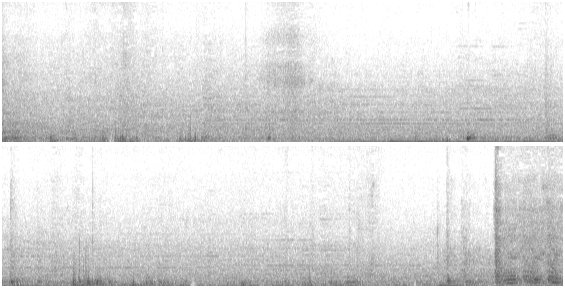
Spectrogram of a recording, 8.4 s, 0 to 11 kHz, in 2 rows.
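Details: Long quiet crank with no start on a 1991 Ford Explorer turbo diesel, sitting since July 2016: starter churns with uneven turns and it never fires. Fuel shortage suspected.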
